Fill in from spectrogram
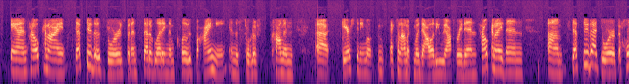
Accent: Southeast, United States; I mean, I'm from the Southeast, so, you know, surrounded by old tobacco fields

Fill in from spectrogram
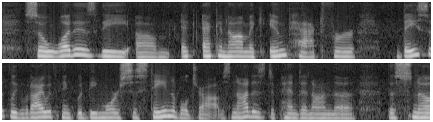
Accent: New Jersey, United States; I'm from New Jersey, so it was a little bit of an adjustment when I first came here

